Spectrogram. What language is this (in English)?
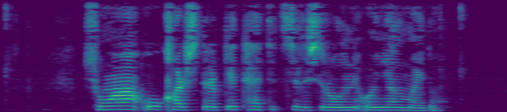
Uyghur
